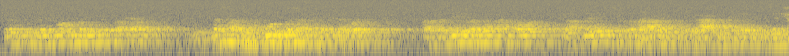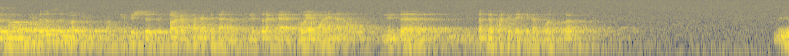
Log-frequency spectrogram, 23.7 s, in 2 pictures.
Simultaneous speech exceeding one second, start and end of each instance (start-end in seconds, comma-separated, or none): 11.8-13.2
